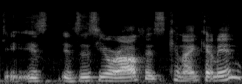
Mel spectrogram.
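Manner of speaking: small, little, high squeaky voice. In an improvised scene, a character at an office door asks to come in, in a little squeaky voice. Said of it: "A little squeaky voice".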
